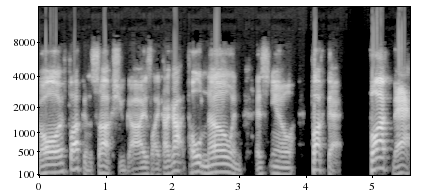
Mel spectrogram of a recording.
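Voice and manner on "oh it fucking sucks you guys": low, fake sorrowful tone. Talking to live viewers after being told no, the speaker puts on mock sad. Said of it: "do you hear me being all sad".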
